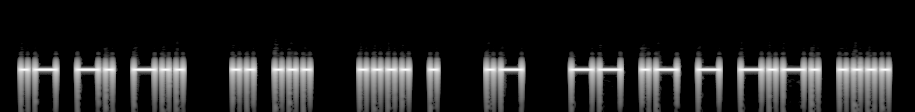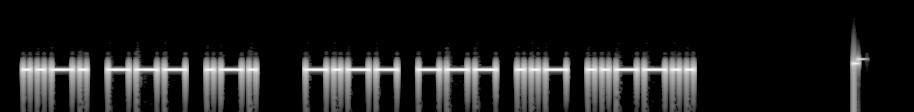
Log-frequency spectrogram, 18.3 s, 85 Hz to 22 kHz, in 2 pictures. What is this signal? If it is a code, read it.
Morse code, heard as a keyed tone, about 17 wpm, 700 Hz. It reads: AND IS HE A MATCH FOR YOU?
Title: Sentences from Top 1600 Words 17wpm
